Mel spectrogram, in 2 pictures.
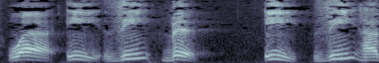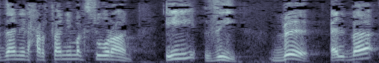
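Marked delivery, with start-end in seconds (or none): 0.1-3.6 very slow, the ب in وإذ ب bounced without a vowel; echoing qalqala ba. Shown as a demonstration. Teacher correcting students on the qalqala of ba, slow and exact. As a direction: give the ب a short echo, no kasra after it. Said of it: "بل نقول".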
